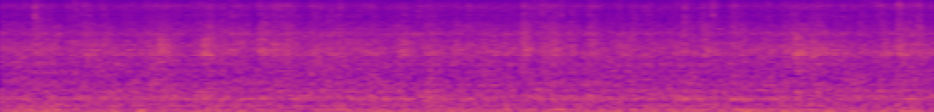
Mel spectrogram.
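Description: Heavy thunderstorm rain pouring steadily, with irregular faint tapping of drops.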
